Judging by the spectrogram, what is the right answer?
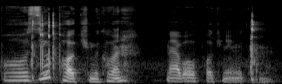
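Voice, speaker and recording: A woman giving let's-play commentary, anxious and exclaiming in quick repeated words, then talking herself back to calm. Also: low-pitched, gravelly. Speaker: gamer playing a climbing game. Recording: loud clicking noise behind voice.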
